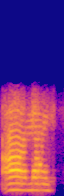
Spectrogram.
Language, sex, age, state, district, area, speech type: Kannada, female, 30-45, Karnataka, Tumkur, rural, conversation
